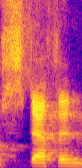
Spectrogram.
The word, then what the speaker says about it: Stephen: name spelled I know they call him Stefan but it's spelled just like Stephen um but again 113th day of his age the National Basketball Association 113.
